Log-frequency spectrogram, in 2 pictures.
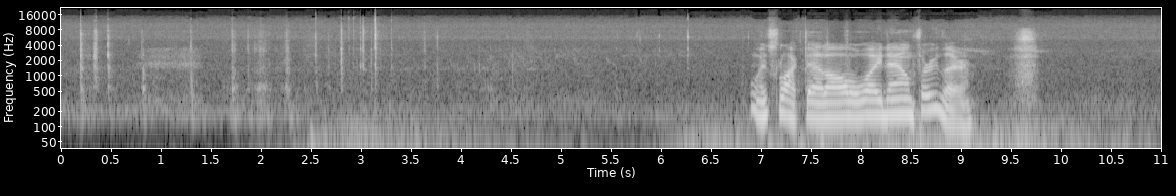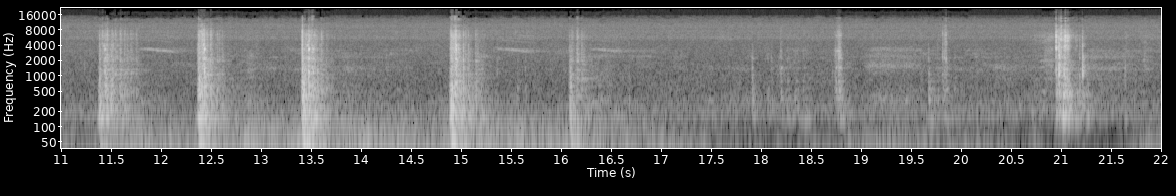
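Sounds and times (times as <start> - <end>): knocks and clanks of parts: 11.4 - 16.8.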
